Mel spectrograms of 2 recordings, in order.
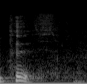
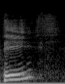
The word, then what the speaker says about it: Pef: Et comment on prononce en fait Pef ou Peuf? Pif. Pef.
